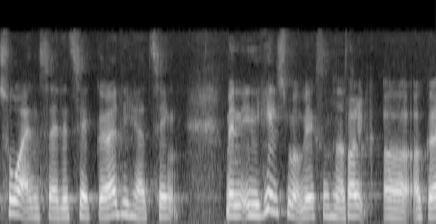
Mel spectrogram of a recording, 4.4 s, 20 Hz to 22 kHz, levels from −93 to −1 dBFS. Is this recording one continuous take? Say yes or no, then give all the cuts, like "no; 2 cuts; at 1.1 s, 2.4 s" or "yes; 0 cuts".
no; 1 cut; at 3.5 s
